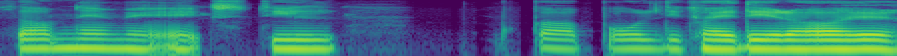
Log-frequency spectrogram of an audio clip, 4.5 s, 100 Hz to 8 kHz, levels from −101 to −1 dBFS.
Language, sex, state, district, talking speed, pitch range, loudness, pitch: Hindi, female, Arunachal Pradesh, Lower Dibang Valley, 135 wpm, 175-185 Hz, -17 LUFS, 180 Hz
